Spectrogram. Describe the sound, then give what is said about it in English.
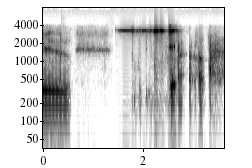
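A building alarm sounds as a high electronic tone, first a short beep after a brief voice, then a sustained high whine running beneath ongoing talk. “that's the alarm. I'm sorry. I think it's the building alarm.”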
